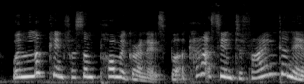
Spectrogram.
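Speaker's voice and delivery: bright, high polite mum voice; sweet-talking a grumpy manager; smiling politely. A narrator's reading. Mum asking the rude manager for help, smiling sweetly. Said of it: "smiling even more".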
